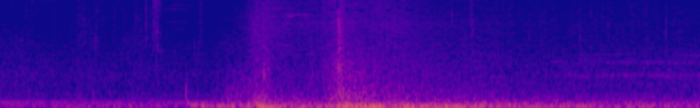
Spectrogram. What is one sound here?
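A magical spell bursts with a rushing whoosh.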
